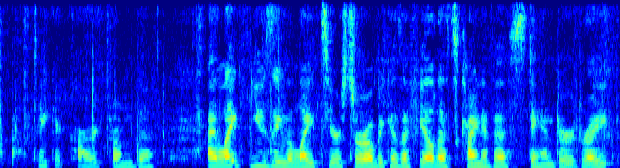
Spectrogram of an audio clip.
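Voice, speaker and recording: Noticeable background noise sits behind a woman's voice. Her intonation is monotone and flat while her loudness swings widely. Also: medium pitch for a woman, moderate pace. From Quebec. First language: French. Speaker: tarot YouTuber. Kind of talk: casual product review. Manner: halting, many restarts.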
